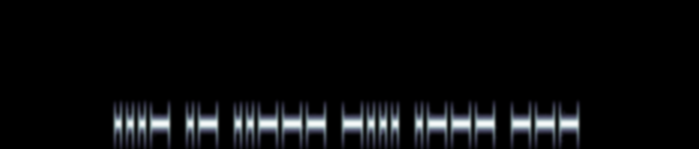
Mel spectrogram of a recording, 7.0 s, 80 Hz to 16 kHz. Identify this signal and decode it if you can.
Morse code, heard as a keyed tone, about 20 wpm, 700 Hz. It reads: VA2BJO
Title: DXCC-100 Call Signs - 6 Characters - 20wpm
